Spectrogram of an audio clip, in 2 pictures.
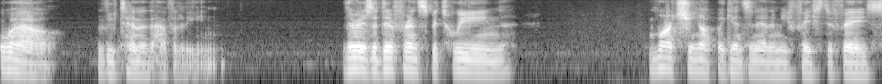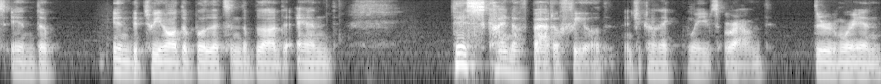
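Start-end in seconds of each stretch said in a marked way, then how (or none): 0.0-15.0 in-the-know, insinuating, conspiratorial, confiding tone. [name] leans forward to address Lieutenant Aveline, in a conspiratorial tone. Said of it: "this like conspiratorial tone in her voice".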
